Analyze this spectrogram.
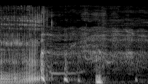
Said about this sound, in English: If he burped his answer... then maybe okay.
